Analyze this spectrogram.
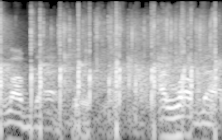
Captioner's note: audience applauding; clapping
